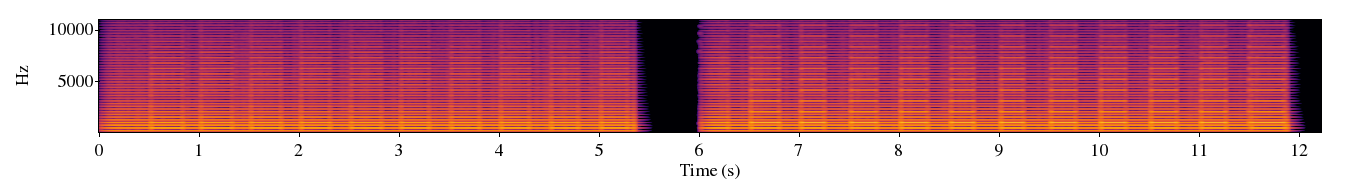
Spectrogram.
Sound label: string ensemble right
